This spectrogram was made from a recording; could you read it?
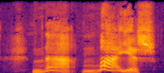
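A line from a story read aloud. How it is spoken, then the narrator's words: Joyful yell. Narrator (Ukrainian): радісно заволав Рон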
